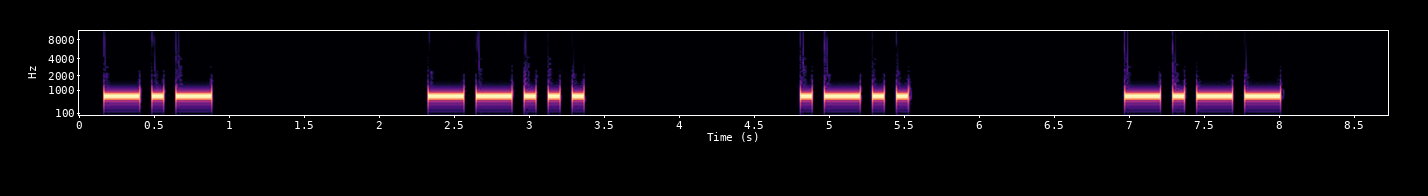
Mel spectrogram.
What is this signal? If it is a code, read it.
Morse code, heard as a keyed tone, about 15 wpm, spaced as for 5 wpm, 700 Hz. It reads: K7LY
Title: USA Call Signs - 6x Character Spacing - 15wpm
